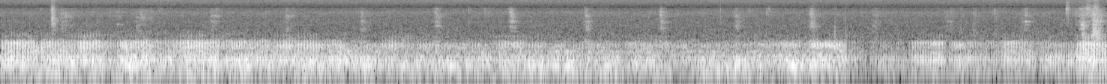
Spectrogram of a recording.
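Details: A black cat nicknamed Black Panther, resting on a sewing machine indoors, purrs in a steady low continuous rumble with faint clicks above, quiet room background throughout.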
